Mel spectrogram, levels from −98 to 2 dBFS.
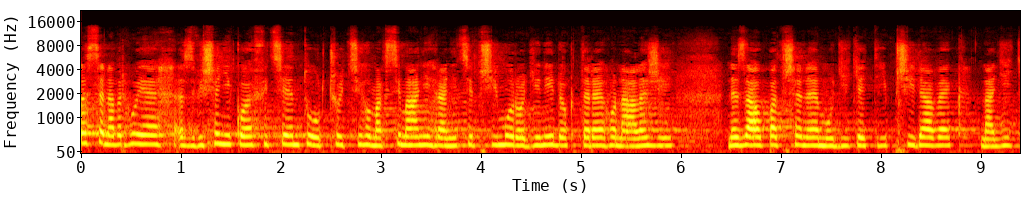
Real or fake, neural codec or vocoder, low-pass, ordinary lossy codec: fake; vocoder, 44.1 kHz, 128 mel bands, Pupu-Vocoder; 14.4 kHz; AAC, 48 kbps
